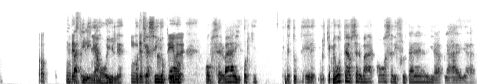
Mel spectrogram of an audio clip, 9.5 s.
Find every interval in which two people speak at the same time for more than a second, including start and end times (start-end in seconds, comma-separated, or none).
1.3-3.6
